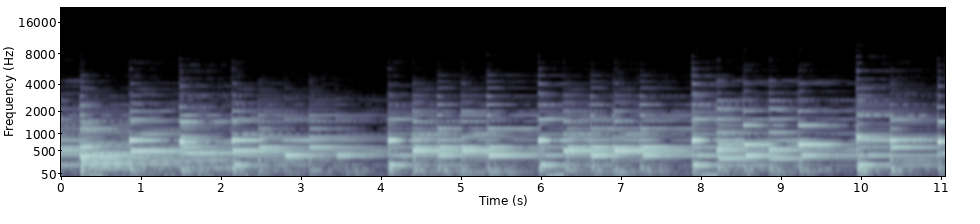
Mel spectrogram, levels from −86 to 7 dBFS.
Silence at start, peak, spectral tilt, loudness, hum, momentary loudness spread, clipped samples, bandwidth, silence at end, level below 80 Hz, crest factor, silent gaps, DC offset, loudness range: 0 s; -2 dBFS; -9 dB/octave; -18 LUFS; none; 6 LU; under 0.1%; 5.8 kHz; 0 s; -40 dBFS; 16 dB; none; under 0.1%; 2 LU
